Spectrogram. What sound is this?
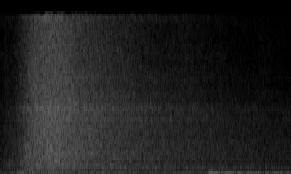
In a way this hit sounds like a relieving sigh.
